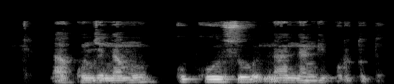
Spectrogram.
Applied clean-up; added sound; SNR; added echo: neural mask model Resemble Enhance denoiser.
